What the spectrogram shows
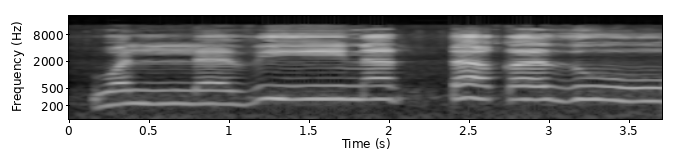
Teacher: واو حرکت ہے، لام پر تشدید ہے میری بہنوں، تو اسے 2 بار پڑھیں گے۔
